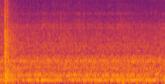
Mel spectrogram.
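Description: Room tone: a steady low hum with faint even noise, and one short click right at the start.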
